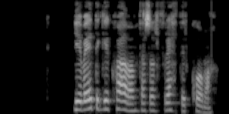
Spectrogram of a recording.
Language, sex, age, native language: Icelandic, female, 30-39, Icelandic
